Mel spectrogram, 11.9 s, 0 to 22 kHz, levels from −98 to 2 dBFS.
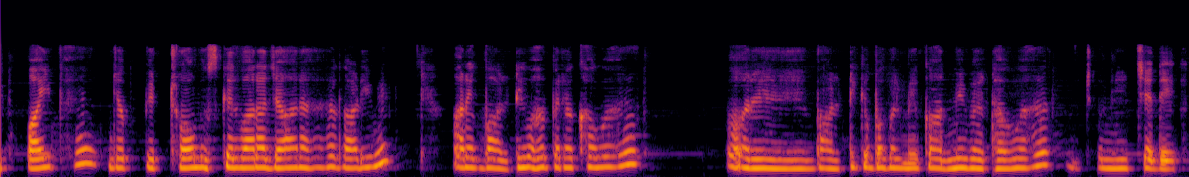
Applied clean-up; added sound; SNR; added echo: neural mask model DeepFilterNet 3.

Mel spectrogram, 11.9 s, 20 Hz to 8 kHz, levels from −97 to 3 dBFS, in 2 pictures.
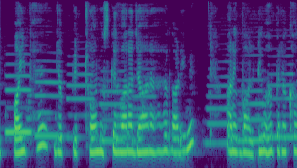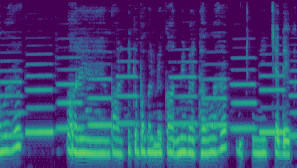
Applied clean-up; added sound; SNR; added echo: classical method WPE with log-MMSE.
